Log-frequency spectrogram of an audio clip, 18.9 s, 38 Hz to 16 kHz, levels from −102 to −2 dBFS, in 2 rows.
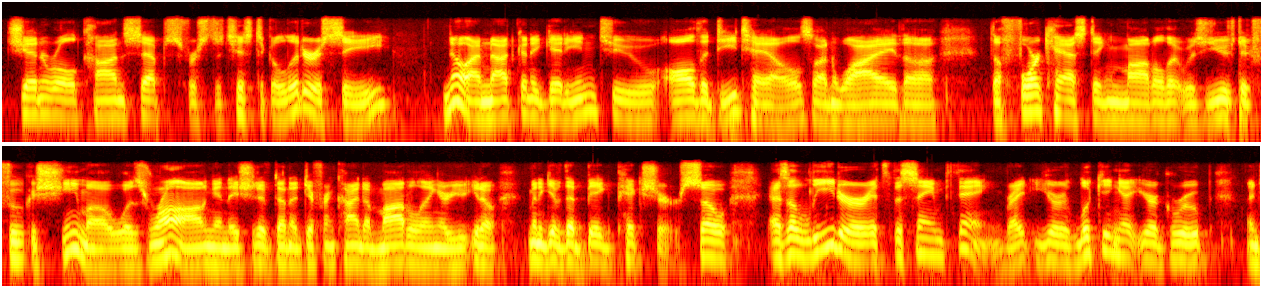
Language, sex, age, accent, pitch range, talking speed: English, male, 40-59, American, 110-130 Hz, 200 wpm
